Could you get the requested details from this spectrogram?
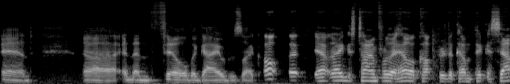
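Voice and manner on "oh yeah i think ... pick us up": put-on easygoing New Zealand accent, slightly raised pitch. Retelling what the guide said on a hunt: New Zealand accent. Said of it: "That was a pretty good New Zealand accent".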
